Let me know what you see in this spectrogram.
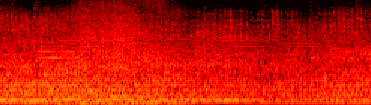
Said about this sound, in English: And now we're going to end as we began, with a car driving around the desert.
